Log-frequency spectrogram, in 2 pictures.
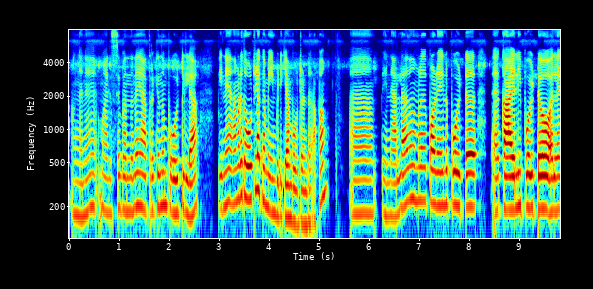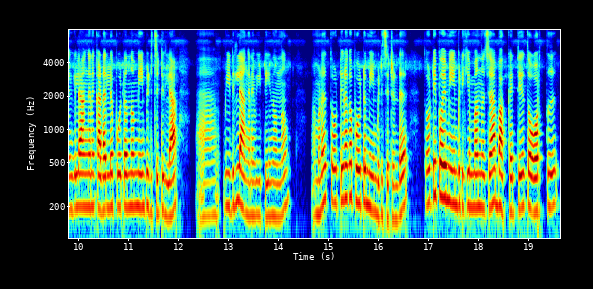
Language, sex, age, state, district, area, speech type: Malayalam, female, 60+, Kerala, Kozhikode, urban, spontaneous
